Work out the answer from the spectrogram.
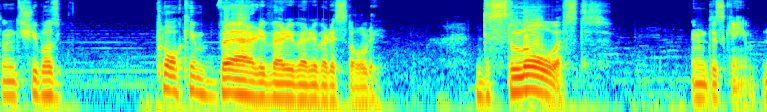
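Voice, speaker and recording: A man with a fairly low voice hosts a casual gaming video. He muses aloud haltingly, pausing as he comments on the game. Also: a little mellow. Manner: hesitant, halting musing aloud. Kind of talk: casual let's-play commentary.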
